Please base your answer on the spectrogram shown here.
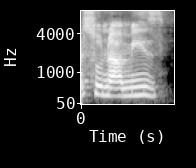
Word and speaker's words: tsunami: use the word here tsunamis tsunami okay the tea is silent and global warming so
